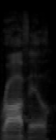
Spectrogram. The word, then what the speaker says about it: Rawville: And it's actually pronounced, everyone calls it Rahaville, but I call it Rawville.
